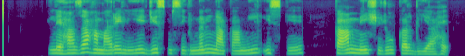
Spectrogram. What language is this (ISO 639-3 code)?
urd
